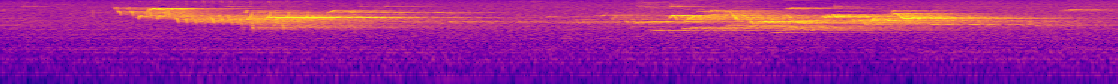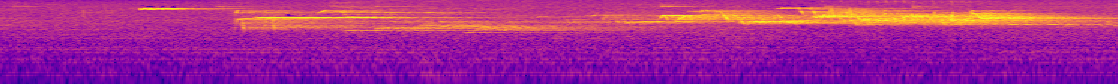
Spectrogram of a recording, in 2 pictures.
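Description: Birds chirping in repeated quick, falling cascades, several calls overlapping, coming in waves over a faint hiss.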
